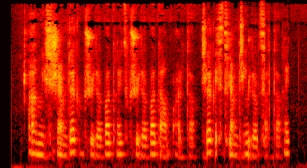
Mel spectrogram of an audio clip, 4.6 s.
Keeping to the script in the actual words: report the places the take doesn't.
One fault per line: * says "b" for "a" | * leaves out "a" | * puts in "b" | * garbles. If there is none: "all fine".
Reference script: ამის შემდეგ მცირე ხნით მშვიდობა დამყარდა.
* says "მშვიდობა" for "მცირე"
* garbles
